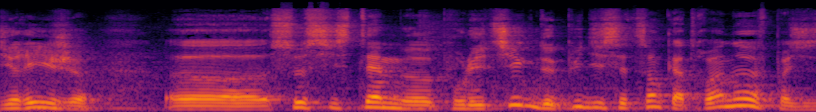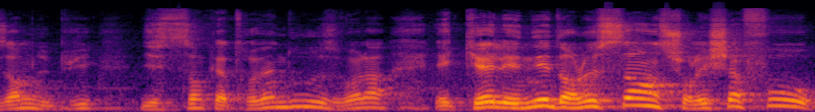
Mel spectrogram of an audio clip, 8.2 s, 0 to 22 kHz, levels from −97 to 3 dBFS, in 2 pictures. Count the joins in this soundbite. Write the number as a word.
zero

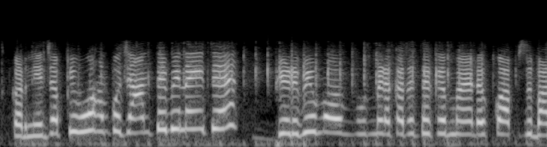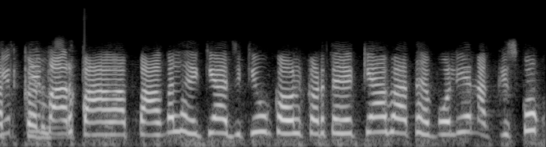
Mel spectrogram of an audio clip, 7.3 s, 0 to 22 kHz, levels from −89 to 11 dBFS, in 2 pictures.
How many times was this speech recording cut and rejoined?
one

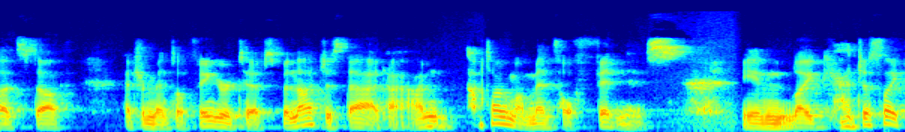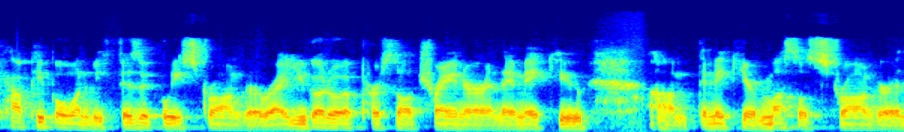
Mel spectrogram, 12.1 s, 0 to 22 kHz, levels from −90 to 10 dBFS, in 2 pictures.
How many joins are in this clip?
zero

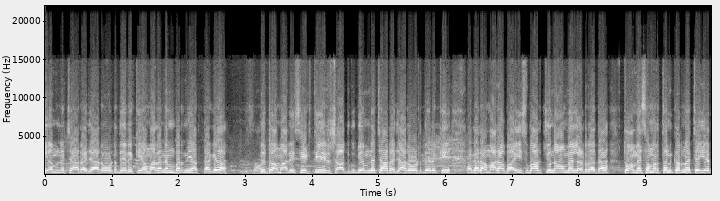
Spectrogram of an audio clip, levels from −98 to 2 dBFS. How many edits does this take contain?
zero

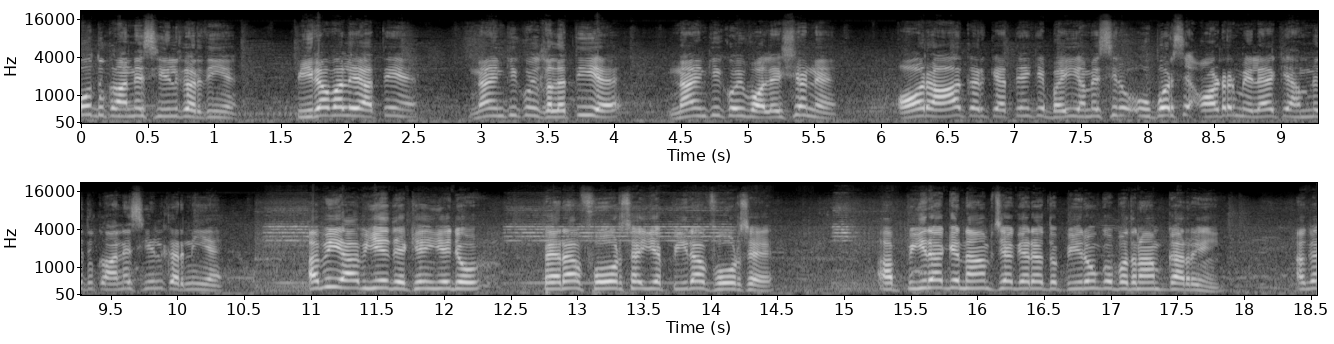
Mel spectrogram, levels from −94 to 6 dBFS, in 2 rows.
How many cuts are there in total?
one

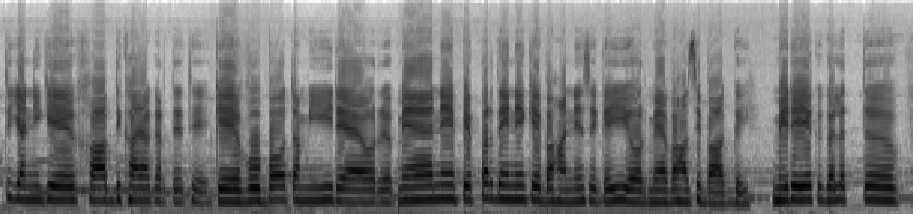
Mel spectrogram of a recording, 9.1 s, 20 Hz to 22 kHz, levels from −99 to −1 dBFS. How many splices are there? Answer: three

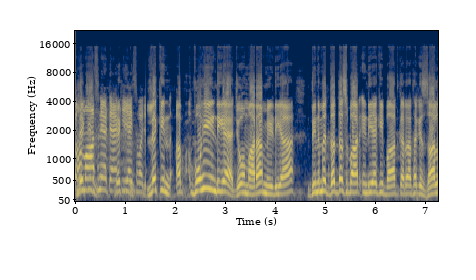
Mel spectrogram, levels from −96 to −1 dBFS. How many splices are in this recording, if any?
one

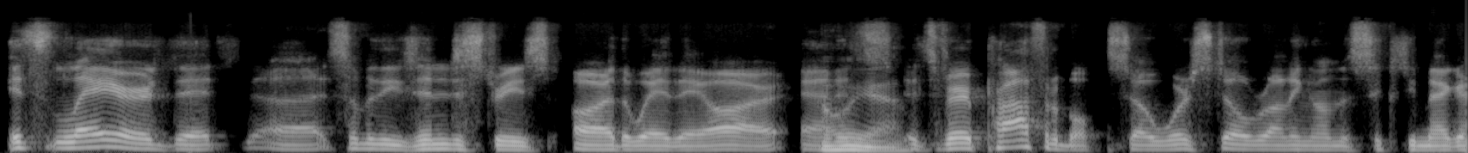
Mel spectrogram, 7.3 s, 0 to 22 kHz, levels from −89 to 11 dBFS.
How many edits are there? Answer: one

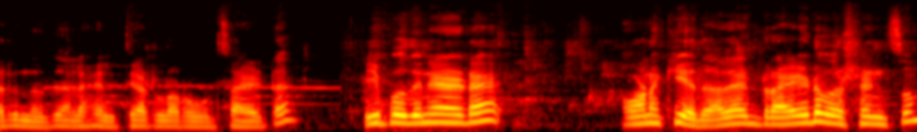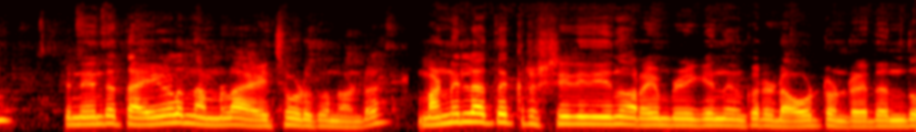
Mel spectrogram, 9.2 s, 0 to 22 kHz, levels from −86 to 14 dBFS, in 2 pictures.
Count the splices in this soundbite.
two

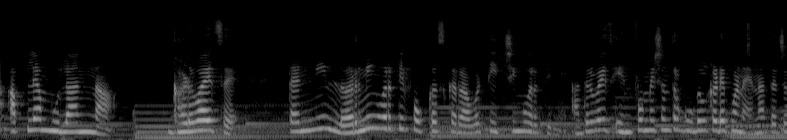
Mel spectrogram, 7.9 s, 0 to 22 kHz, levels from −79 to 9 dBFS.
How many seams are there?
zero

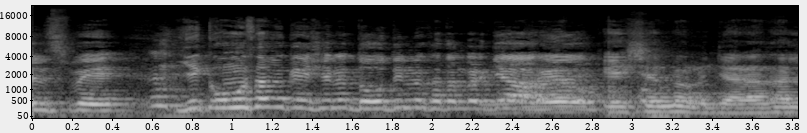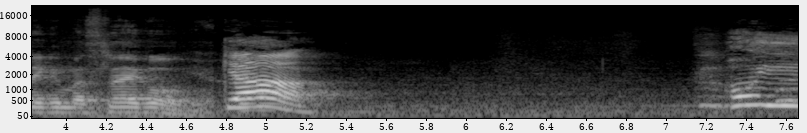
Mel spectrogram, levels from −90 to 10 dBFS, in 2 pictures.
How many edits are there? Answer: zero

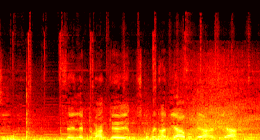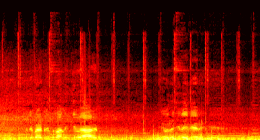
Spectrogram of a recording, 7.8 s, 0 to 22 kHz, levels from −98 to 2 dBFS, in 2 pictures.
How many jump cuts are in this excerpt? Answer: zero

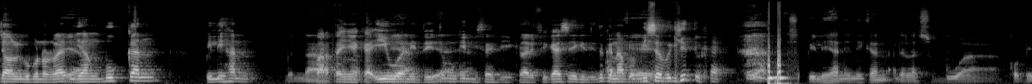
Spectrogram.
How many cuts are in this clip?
zero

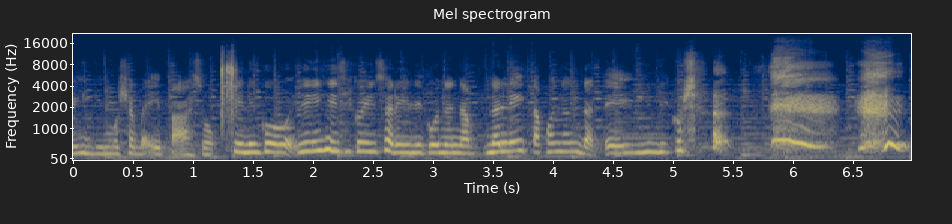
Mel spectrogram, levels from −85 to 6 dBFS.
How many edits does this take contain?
one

